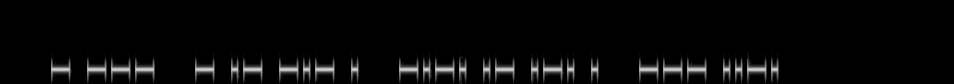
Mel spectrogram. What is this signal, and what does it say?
Morse code, heard as a keyed tone, about 20 wpm, 700 Hz. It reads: TO TAKE CARE OF
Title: Build A Phrase - 4-Word Phrases - 20wpm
